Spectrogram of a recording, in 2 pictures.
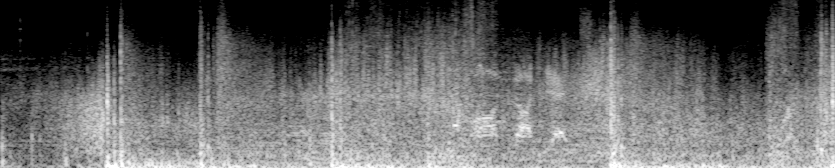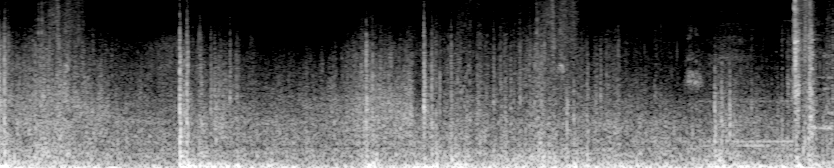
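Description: Wind rushes loudly and steadily during a fall through the air.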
